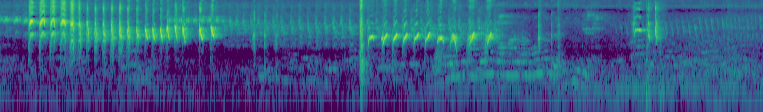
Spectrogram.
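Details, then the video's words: Greater green leafbird lure song to provoke birds: a fast buzzy rattle of repeated notes, a quiet gap, a sharp click, then a run of rapid whistled chirps and scattered softer calls. "Masteran/pancingan cucak ijo langsung emosi"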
